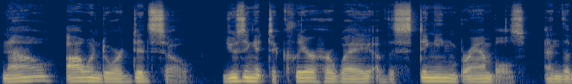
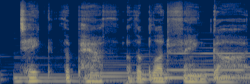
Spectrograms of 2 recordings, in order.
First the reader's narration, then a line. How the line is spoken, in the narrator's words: she whispered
